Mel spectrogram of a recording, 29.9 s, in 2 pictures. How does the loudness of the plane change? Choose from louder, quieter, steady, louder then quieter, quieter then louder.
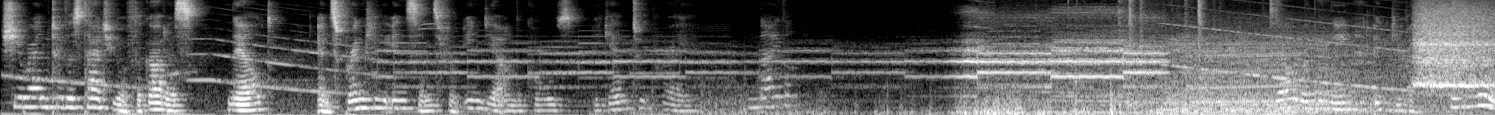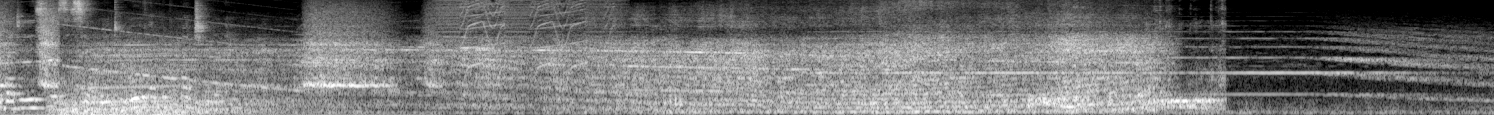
louder.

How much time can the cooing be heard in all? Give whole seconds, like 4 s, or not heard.
4 s.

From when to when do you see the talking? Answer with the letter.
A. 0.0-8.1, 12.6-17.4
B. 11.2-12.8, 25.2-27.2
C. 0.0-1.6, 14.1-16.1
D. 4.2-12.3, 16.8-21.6
A.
